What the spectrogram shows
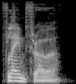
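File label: "flamethrower", British English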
